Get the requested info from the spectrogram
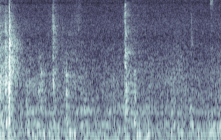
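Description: Paper page of a book being turned: the rustle of the page fades out right at the start, followed by a few faint, light ticks as the paper is handled.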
